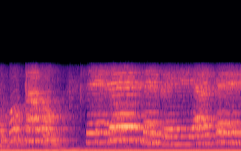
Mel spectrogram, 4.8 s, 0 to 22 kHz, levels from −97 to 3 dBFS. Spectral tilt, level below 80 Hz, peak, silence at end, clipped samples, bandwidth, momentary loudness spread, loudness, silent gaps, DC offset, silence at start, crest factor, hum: -9 dB/octave; -48 dBFS; -6 dBFS; 0 s; under 0.1%; 4 kHz; 13 LU; -22 LUFS; none; 3%; 0 s; 16 dB; none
